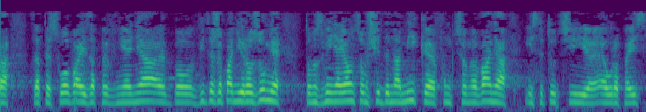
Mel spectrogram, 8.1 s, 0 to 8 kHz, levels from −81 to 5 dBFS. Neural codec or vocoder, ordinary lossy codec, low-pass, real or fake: none; MP3, 24 kbps; 7.2 kHz; real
